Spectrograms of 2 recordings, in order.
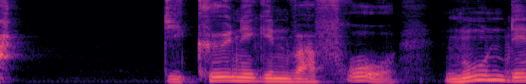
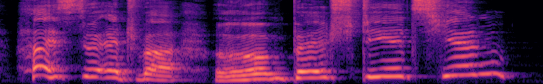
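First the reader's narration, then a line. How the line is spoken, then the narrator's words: Queen calling, laughing. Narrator (German): rief die Königin lachend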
